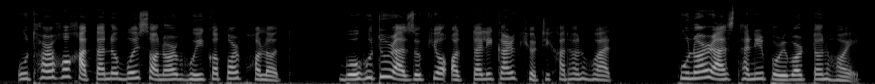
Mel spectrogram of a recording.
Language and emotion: Assamese, neutral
